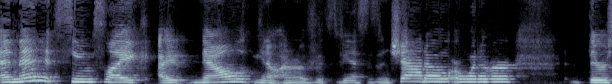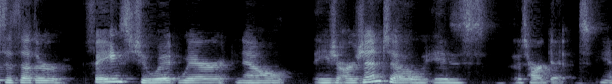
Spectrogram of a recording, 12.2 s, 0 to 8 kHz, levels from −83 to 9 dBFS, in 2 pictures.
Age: 30-49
